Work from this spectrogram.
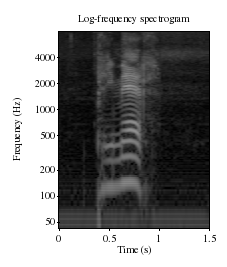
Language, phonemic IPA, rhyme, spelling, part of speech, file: Dutch, /priˈmɛːr/, -ɛːr, primair, adjective, Nl-primair.ogg
- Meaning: primary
